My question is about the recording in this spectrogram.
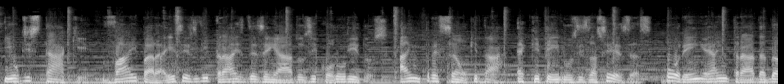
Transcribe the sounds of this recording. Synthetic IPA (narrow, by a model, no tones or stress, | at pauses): ɪʊd͡ʒist̪akɪ̰vajpaɾɐesɪzvit̪ɾajzd̪ezẽɲad̪ʊzɪkoloɾid̪ʊ̰s | ɐĩpɾesɐ̃w̃kɪd̪a̰ | ɛkɪt̪ẽj̃luzɪzlasezɐ̰s | poɾẽj̃ɛɐẽnt̪ɾad̪ɐd̪ɐ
